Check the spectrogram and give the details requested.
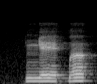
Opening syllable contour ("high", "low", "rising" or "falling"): low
